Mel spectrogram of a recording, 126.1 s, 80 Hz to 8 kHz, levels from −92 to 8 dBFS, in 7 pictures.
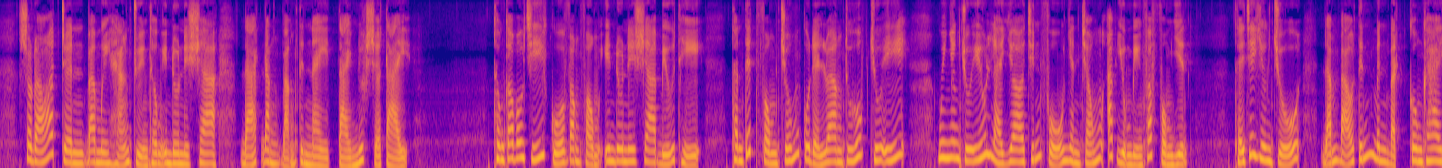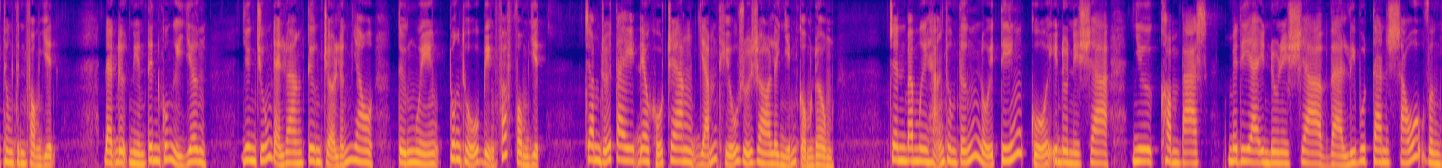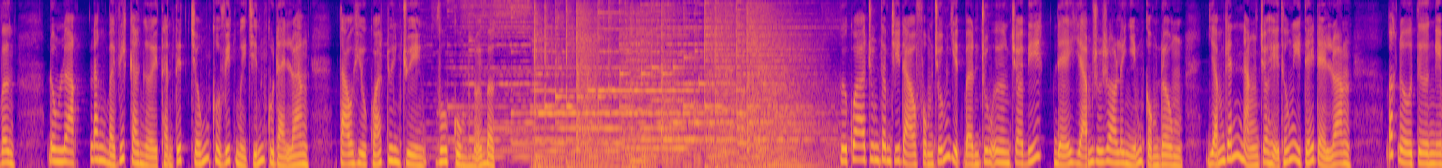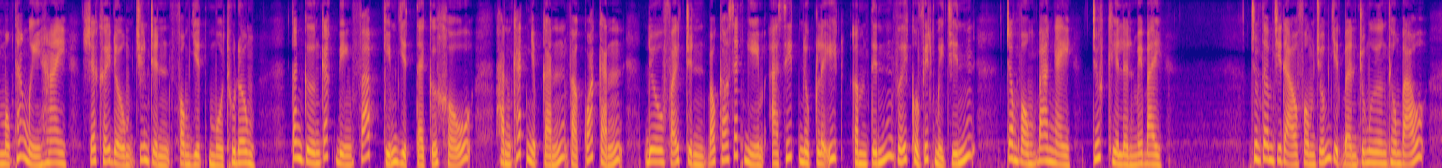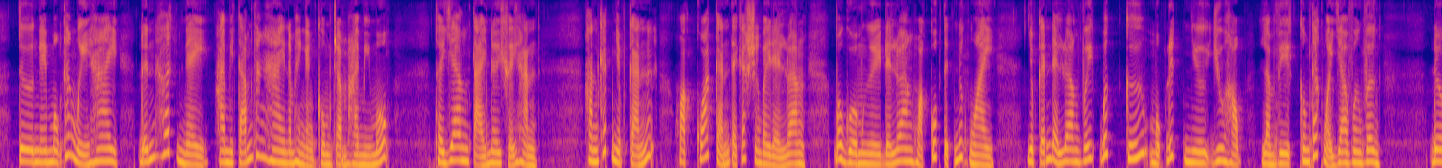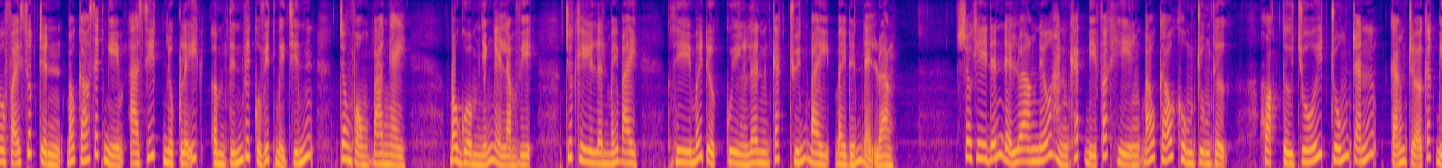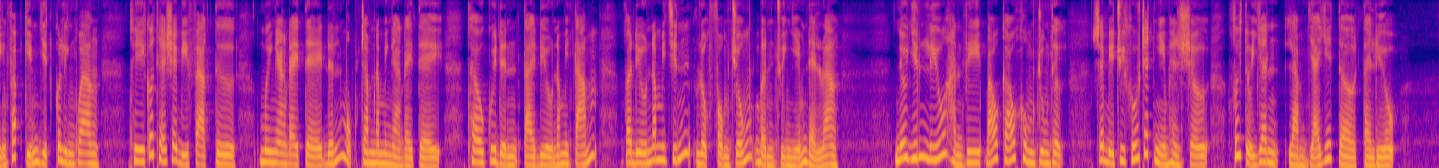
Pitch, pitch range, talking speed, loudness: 190 Hz, 165-220 Hz, 210 wpm, -15 LUFS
